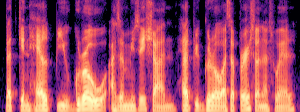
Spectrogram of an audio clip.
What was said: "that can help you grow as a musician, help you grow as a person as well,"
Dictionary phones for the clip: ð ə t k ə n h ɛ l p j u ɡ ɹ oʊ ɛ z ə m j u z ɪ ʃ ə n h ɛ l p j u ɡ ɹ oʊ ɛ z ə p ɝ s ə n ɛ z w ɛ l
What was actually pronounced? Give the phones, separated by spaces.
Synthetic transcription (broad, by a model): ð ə t k ə n h ɛ l p j u ɡ ɹ oʊ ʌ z ə m j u s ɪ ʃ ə n h ɛ l p j u ɡ ɹ oʊ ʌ s ə p ɝ s ə n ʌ s w ɛ l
